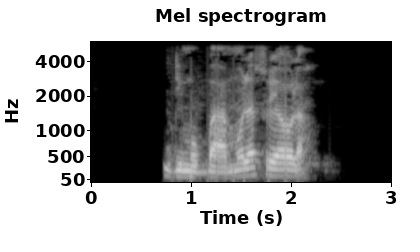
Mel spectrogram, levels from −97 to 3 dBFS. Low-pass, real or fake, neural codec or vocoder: 5.4 kHz; real; none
